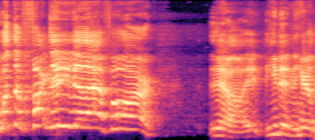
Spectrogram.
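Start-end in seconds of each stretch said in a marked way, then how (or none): 0.0-1.6 high, loud outraged sergeant with a laugh; laughing mock yell. Police sergeant on the phone hearing the gunshot, loud shout.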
